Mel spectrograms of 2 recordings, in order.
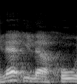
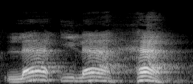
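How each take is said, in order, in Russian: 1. Слово заканчивается на другую гласную. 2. Слово заканчивается на гласную 'a'. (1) "Не «ля иля ху»" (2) "И поэтому мы говорим «ля иля ха»"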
